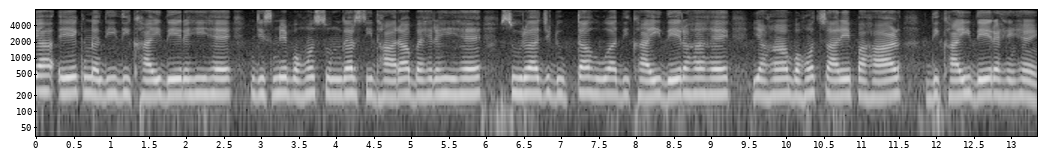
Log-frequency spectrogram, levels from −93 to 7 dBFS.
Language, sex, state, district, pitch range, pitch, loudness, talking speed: Chhattisgarhi, female, Chhattisgarh, Korba, 200-215 Hz, 205 Hz, -15 LUFS, 135 wpm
